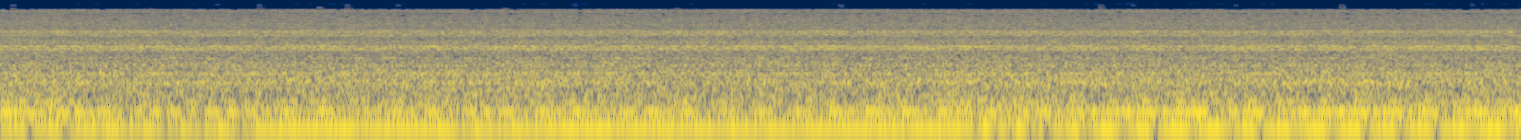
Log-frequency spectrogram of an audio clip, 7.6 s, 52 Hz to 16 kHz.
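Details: Chevrolet 350 V8 with a failed valley-side intake manifold gasket, causing oil consumption, hesitation and rough idle. It has a steady, even idle with a smooth low burble and no miss, running healthy during the diagnostic tests.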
